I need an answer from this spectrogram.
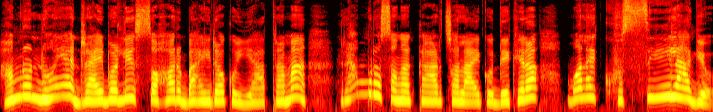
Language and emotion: Nepali, happy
